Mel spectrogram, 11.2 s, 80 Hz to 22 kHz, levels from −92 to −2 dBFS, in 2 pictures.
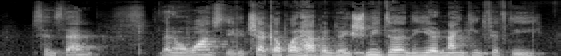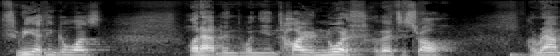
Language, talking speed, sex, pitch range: English, 165 wpm, male, 160-205 Hz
